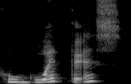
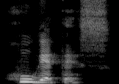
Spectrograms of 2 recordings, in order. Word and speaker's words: juguetes: notice that it's not juguetes, but rather our U, all our U does is make that G a hard G sound. So juguetes, toys.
